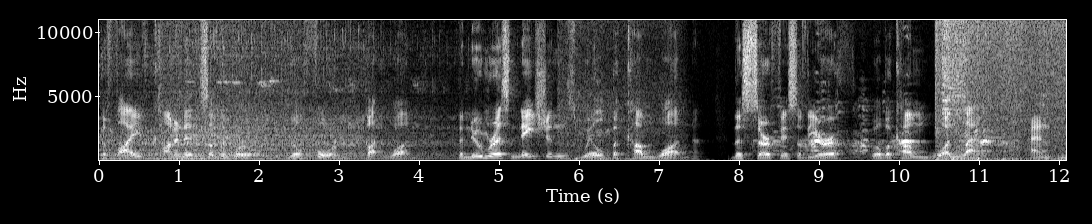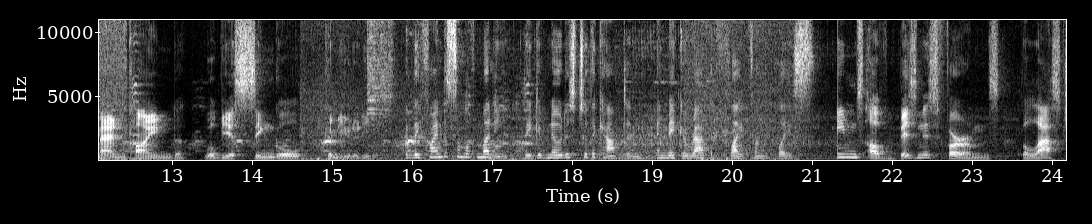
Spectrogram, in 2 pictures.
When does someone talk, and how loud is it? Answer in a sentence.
You can hear the talking from 0.0 to 24.1 s, at a steady volume.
